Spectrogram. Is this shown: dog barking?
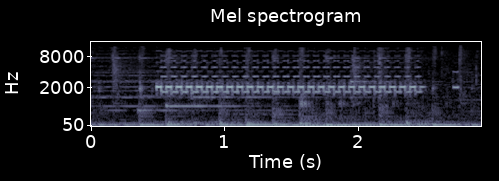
no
